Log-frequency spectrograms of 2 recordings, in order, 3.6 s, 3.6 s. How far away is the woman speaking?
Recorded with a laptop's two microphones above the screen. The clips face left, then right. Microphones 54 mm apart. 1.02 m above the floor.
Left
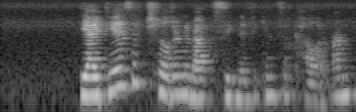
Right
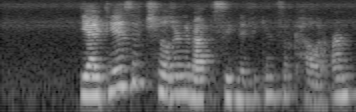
About 0.5 m.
